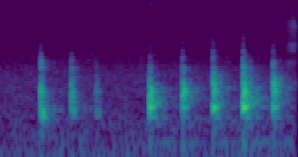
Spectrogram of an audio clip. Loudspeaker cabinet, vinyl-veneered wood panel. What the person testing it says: ça sonne un peu creux donc en fait la caisse la qualité de fabrication des caisses reste voilà assez assez basique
